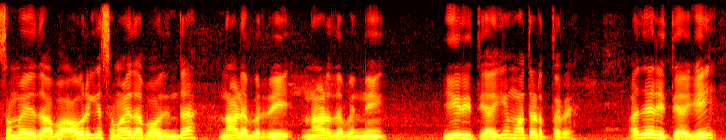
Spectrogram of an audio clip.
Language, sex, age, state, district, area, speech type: Kannada, male, 45-60, Karnataka, Koppal, rural, spontaneous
